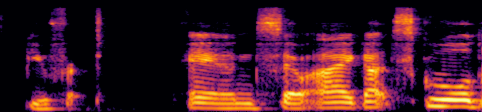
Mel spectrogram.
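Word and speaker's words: Beaufort: got schooled when I what I long thought was the pronunciation of bufort I thought it was bfort BAU f t I thought that was BT but no it's it's bufort and so I got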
